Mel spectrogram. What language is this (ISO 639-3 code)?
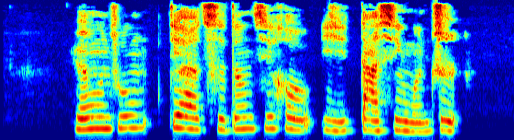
zho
